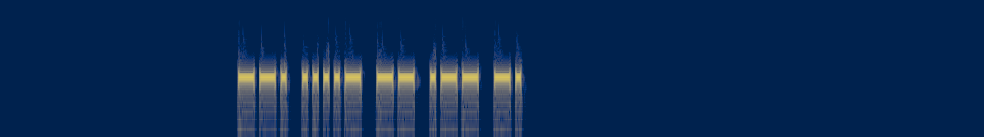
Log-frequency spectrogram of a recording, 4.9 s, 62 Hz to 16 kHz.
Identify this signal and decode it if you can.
Morse code, heard as a keyed tone, about 44 wpm, 700 Hz. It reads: G4MWN
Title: DXCC-100 Call Signs - 5 Characters - Repeated 3x - 45wpm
